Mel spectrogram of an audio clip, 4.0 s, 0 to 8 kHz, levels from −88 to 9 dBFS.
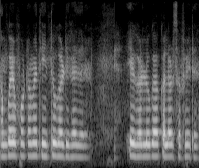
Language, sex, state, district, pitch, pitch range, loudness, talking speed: Hindi, male, Arunachal Pradesh, Lower Dibang Valley, 215 Hz, 210-225 Hz, -16 LUFS, 255 wpm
